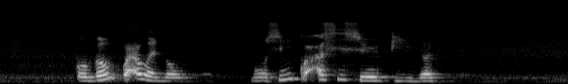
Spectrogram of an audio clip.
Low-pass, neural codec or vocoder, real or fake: 7.2 kHz; autoencoder, 48 kHz, 32 numbers a frame, DAC-VAE, trained on Japanese speech; fake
